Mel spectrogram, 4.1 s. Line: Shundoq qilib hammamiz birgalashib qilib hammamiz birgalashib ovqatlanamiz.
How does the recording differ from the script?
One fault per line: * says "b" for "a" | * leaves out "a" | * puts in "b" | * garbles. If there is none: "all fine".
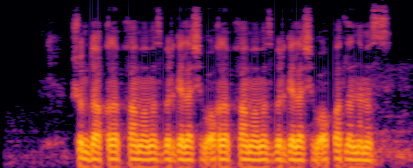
all fine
